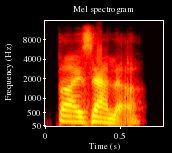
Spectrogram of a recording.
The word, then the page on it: pis aller: Indian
